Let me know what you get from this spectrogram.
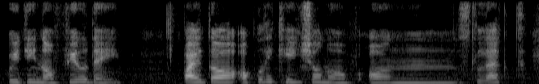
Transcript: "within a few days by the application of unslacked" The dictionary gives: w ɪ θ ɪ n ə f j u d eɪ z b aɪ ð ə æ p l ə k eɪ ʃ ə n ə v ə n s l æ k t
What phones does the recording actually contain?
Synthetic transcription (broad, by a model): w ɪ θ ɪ n ə f j u d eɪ b aɪ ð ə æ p l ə k eɪ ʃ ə n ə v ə n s l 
